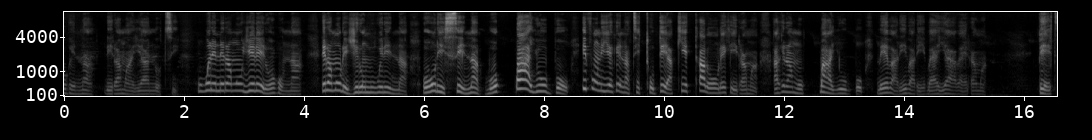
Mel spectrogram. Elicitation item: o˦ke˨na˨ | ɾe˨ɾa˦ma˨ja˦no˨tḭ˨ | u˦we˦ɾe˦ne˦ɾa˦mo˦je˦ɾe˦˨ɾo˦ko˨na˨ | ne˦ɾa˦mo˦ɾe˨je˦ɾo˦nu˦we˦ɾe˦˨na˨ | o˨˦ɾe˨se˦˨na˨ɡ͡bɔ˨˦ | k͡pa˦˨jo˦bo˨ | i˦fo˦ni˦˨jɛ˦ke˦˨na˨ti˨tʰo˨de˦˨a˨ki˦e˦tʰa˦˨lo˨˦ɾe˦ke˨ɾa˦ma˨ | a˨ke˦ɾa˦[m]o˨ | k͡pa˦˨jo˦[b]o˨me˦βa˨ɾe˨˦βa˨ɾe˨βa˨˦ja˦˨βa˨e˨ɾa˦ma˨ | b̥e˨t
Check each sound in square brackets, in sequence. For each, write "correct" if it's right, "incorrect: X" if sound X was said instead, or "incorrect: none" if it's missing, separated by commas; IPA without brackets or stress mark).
correct, correct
